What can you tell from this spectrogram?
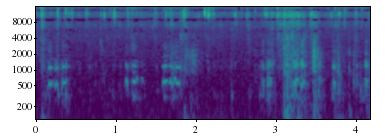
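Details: Pet guinea pigs, baby guinea pigs kept with pregnant females in a household of 29: short tonal calls with stacked harmonics come in bursts about every half second to second, mixed with soft rustling and low thumps.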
